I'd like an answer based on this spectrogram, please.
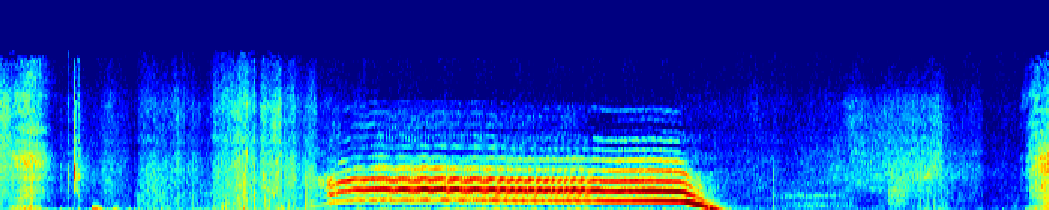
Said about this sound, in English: I mean, I need to scream. I'm also in a manic state, like I just said, but I need to just...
